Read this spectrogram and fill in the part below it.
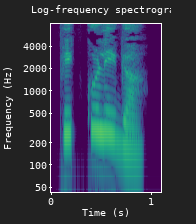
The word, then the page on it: ಪೊಗಳಿಕೆ: kannada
